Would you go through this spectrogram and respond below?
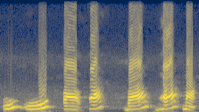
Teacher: పెదవి సాయంతో పలికే అక్షరాలని ఓషటియాలు అంటారు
